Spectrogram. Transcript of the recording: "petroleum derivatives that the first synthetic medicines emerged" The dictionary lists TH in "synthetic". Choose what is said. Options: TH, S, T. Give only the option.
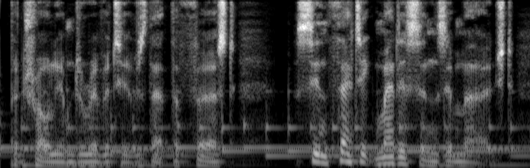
TH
